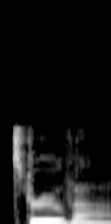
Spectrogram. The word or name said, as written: struve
